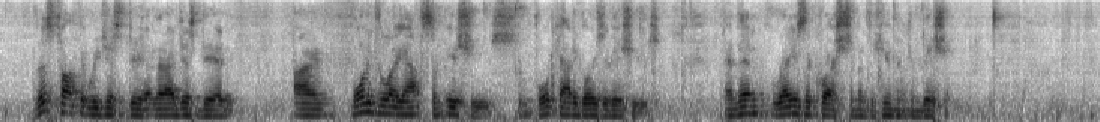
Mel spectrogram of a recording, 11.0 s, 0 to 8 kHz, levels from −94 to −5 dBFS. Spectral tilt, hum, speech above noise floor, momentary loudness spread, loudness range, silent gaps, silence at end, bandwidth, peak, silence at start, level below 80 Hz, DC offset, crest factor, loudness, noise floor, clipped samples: -6 dB/octave; none; 26 dB; 14 LU; 2 LU; none; 0.05 s; 8 kHz; 0 dBFS; 0.05 s; -42 dBFS; under 0.1%; 18 dB; -18 LUFS; -43 dBFS; under 0.1%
